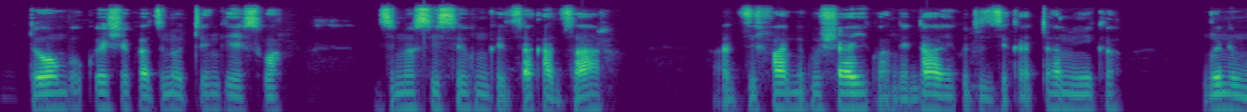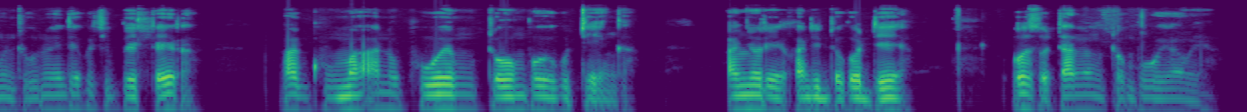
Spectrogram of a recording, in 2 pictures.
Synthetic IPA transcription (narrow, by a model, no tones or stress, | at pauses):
muto̞mbo̞kwe̞ʃe̞kwad͡zino̞te̞ŋɡe̞swa | d͡zino̞sisekuŋɡed͡zakad͡zara | ɦa̰d͡zifanikuʃajikwaŋɡe̞ndaajikutid͡zika̰tamika | mwe̞nemuntʰuːno̞e̞ndekut͡ʃibʱe̞ɮe̞ɾa̰ | maɡʱumaʔa̰no̞pʰuwe̞muto̞mbo̞we̞kute̞ːŋɡa | aɲo̞ɾekwandidʱo̞kodʱe̞ja | ozo̞tamemuto̞mbo̞ujauja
